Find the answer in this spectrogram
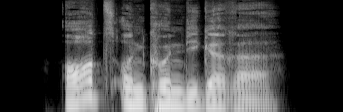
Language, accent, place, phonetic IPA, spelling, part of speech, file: German, Germany, Berlin, [ˈɔʁt͡sˌʔʊnkʊndɪɡəʁə], ortsunkundigere, adjective, De-ortsunkundigere.ogg
- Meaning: inflection of ortsunkundig: 1. strong/mixed nominative/accusative feminine singular comparative degree 2. strong nominative/accusative plural comparative degree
